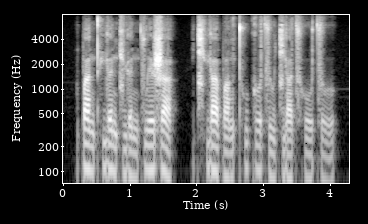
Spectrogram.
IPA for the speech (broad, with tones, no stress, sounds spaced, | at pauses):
p a˥˧ n t̪ʰ j ɛ˥˩ n t͡ɕ ɥ ɛ˨˩ n t͡s w e˥ ɪ̯ ʂ ä˥˩ | t͡ɕʰ j ä˥˩ p ɑ˧˥ ŋ t̪ʰ u˥˧ k ɤ˥˩ t͡s ɹ̩˨˩ t͡ɕ j ä˧˥ t͡sʰ o˧˥ ʊ̯ t͡s ɤ˨˩˦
